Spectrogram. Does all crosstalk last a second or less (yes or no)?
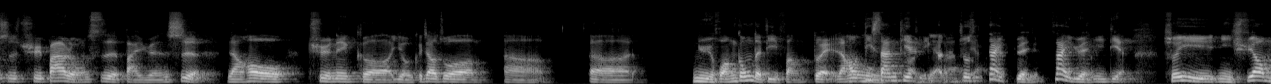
no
